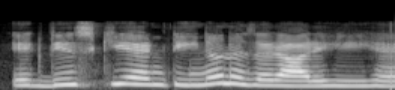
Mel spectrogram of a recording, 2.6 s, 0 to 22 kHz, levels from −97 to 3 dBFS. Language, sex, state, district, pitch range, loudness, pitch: Hindi, female, Jharkhand, Ranchi, 220-275 Hz, -16 LUFS, 245 Hz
